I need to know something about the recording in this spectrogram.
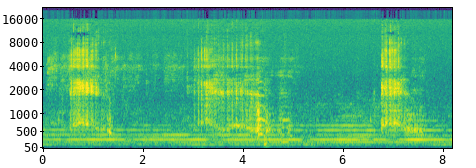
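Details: Lily, a female Aussie Bulldog pet, makes odd Wookie-like noises: three short, harmonic, bleating grumbles, each under a second or so, spaced a few seconds apart over a steady background hum.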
